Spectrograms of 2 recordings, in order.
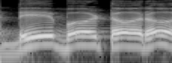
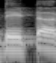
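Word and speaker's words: debtor: यस सर, डेबटर। ये गलत है, इट इज नॉट डेप्टर। इसे क्या कहते हैं? डेटर। सर बी साइलेंट कर दो, बराबर पढ़ोगे। क्या बोलो?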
